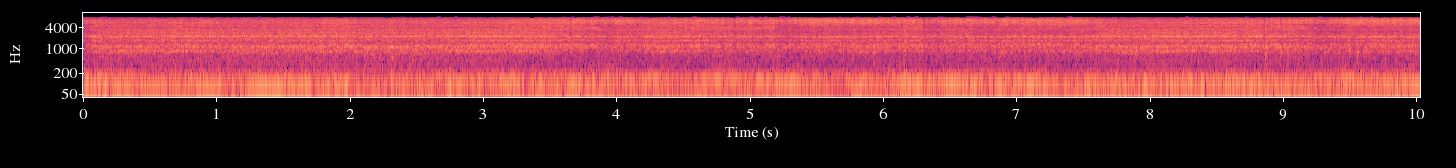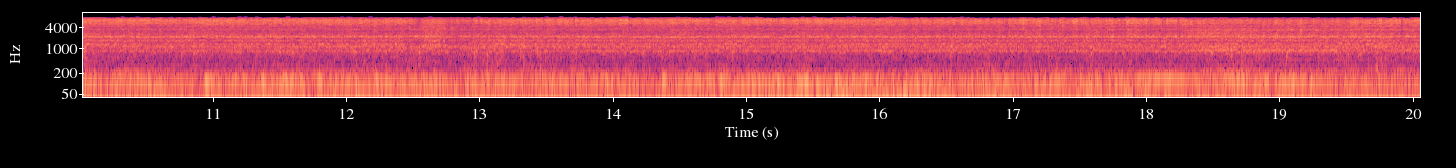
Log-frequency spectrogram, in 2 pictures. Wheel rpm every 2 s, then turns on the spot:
110, 110, 120, 110, 120, 120, 120, 120, 120, 110.
none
